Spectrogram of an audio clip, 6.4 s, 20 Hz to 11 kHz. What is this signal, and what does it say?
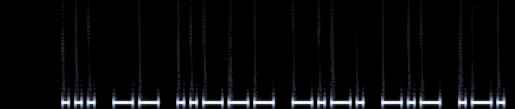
Morse code, heard as a keyed tone, about 15 wpm, 700 Hz. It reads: SM2CKR
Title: DXCC-100 Call Signs - 6 Characters - 15wpm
